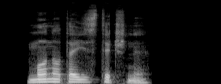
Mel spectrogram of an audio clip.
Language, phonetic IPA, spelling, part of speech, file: Polish, [ˌmɔ̃nɔtɛʲiˈstɨt͡ʃnɨ], monoteistyczny, adjective, Pl-monoteistyczny.ogg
